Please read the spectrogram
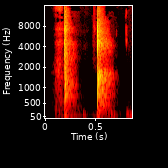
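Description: Two sharp hand claps made to summon someone to bring the mail, about a third of a second apart, loud and crisp, with a faint trailing tap afterward, no voices over them.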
